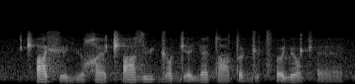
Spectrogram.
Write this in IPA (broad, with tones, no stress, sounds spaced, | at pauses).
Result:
t͡ʃʼ a˦ xʲ ə˨ j y˧ χ ɛ˧ t͡ʃʼ a˦ z y˦ ɡʲ ɔ˧ ɡʲ ɛ̰˨ j ɛ˦ t a˧ t ə̰˧ ɡʲ ə˨ t͡sʼ ə̰˦ lʲ ɔ˦ t͡ʃʼ ɛ˨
